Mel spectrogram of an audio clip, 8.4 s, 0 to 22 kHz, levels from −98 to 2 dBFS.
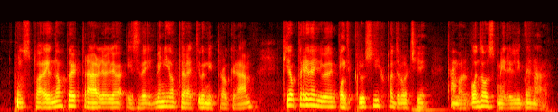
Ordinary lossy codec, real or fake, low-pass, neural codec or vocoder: none; fake; 10.8 kHz; codec, 24 kHz, 1.5 kbps, HILCodec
